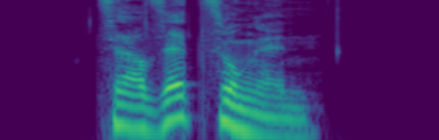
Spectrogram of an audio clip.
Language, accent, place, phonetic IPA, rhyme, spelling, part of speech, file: German, Germany, Berlin, [t͡sɛɐ̯ˈzɛt͡sʊŋən], -ɛt͡sʊŋən, Zersetzungen, noun, De-Zersetzungen.ogg
- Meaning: plural of Zersetzung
